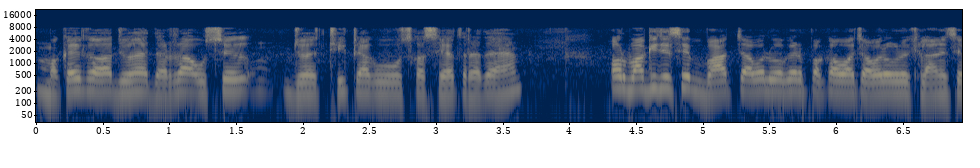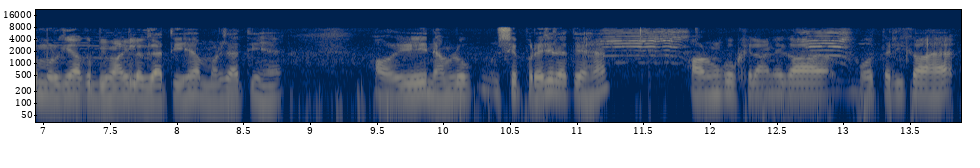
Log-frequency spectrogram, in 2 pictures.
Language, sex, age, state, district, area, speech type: Urdu, male, 60+, Bihar, Darbhanga, rural, spontaneous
